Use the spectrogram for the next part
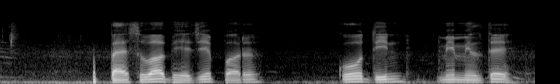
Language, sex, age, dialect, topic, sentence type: Magahi, male, 18-24, Southern, banking, question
